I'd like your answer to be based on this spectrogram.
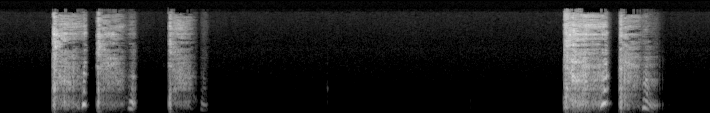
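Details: Two bursts of harsh, moist-sounding coughs, five in all, separated by quiet, in the evening during a chest cold: cough.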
